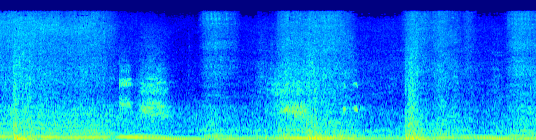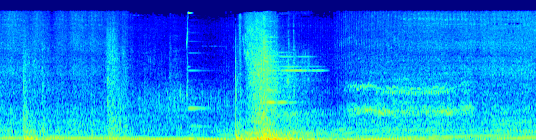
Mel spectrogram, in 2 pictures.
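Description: A van engine hums and shifts pitch as it drives.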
